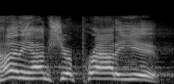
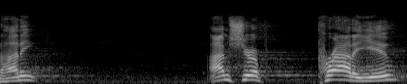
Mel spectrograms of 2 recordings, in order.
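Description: First: It is said louder than before. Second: It is said at a quiet, romantic volume.

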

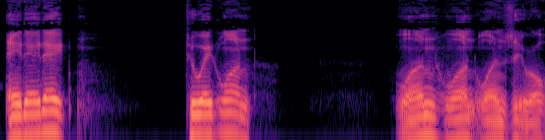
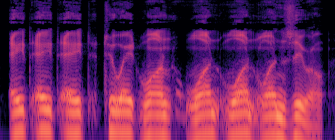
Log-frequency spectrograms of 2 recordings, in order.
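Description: First: The number is read more slowly. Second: The number is read at a normal, quicker pace.

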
